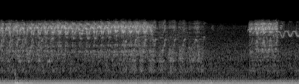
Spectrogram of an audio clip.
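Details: Barn owl nestlings begging from hunger inside their nest, Spain, late November 2023: a dense, rough, snoring hiss rippling with fast pulses for a second and a half, a pause, then another short rasp, low hum beneath.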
